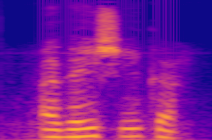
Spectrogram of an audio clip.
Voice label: hello, hausa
